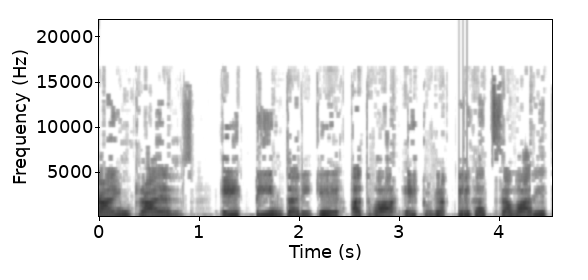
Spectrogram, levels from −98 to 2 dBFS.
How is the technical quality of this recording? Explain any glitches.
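The recording has plainly audible codec damage throughout and one brief jumbled moment near the end.

Across the whole speech clip the sound is dulled and smeared, with a fizzy, warbling texture on sibilants and nothing above 16.6 kHz. The likely cause is AAC compression. An AAC-LC encoder splits each frame into frequency lines and quantises them coarsely against a hearing model, trimming the top of the spectrum and thinning detail, which fits a low bitrate of around 32 kbps.

From 3.6 to 3.68 s there is a short garbled moment, caused by chunks out of order. One 40 ms chunk of audio turned up a chunk late and plays after the one that should follow it. Nothing is missing, but the swapped order creates three hard joins within that jumbled instant.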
